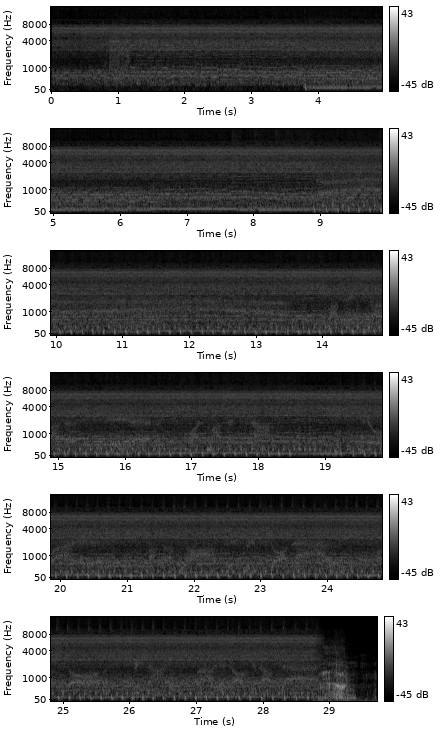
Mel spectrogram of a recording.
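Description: A black metal track plays at full, unrelenting loudness: a wall of harsh distorted guitar and hissing cymbals, with bass notes shifting underneath, running nearly thirty seconds before cutting off abruptly.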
